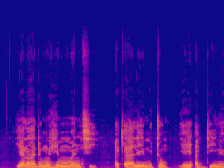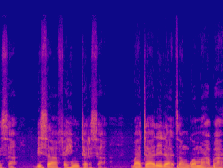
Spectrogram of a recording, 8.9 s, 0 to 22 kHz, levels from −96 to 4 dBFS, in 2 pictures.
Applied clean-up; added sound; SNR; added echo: none; none; none; none.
